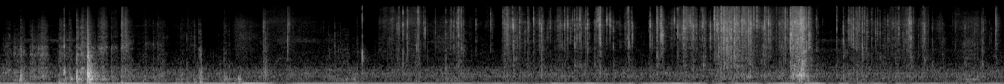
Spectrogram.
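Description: Foil wrapper of a Panini Prizm football card pack crinkling in the hands and being torn open. The crinkling is densest and loudest from about four to eight seconds in, and there is a sharp knock about a second in.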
